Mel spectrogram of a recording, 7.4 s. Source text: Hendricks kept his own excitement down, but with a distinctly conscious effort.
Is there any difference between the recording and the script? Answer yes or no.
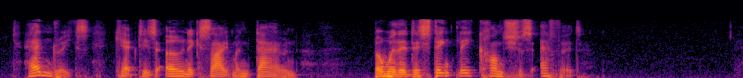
no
